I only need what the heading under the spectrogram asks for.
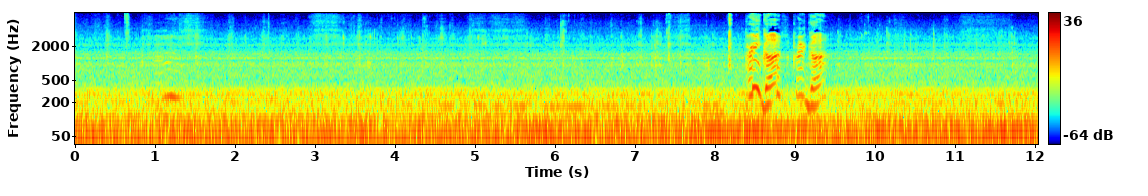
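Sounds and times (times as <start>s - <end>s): car engine idling: 0.0s - 12.0s
chewing clicks: 3.3s - 4.8s, 5.9s - 8.4s.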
